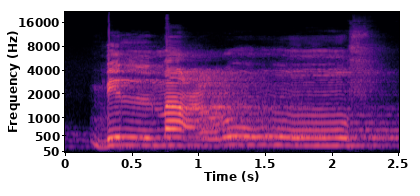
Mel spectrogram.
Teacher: عین کو حلق سے نکال کر کے پڑھیں گے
